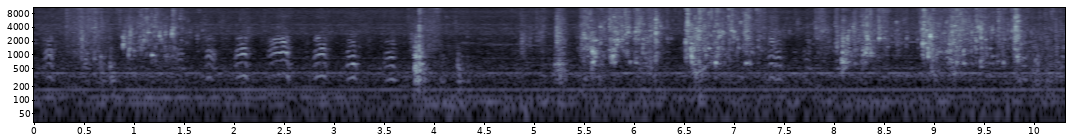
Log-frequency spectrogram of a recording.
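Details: Puppies crying loudly, vying for attention: a quick run of evenly spaced rising-falling whimpers around the second to fourth second, then scattered yelps and splashy noisy bursts over a constant low hum.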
